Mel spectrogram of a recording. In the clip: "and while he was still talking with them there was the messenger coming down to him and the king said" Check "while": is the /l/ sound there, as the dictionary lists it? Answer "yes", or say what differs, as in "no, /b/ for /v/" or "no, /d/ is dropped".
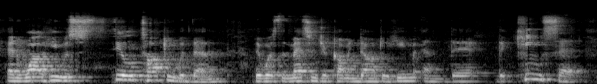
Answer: yes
